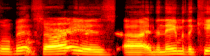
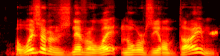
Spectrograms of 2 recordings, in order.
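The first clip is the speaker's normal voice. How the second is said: put-on deep, low, villainous, strong Scottish accent; 4 semitones lower than usual. Speaker quotes a wizard's line to the other hosts, Sean Connery impression. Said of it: "Your Sean Connery is more of a Bane with, with a Scottish accent".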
